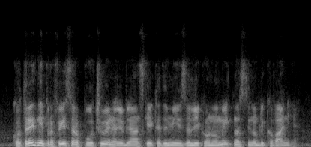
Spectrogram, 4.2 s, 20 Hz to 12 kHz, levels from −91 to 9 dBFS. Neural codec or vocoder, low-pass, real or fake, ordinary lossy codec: none; 7.2 kHz; real; Opus, 16 kbps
